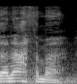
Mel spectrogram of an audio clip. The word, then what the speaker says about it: Anathema: The official pronunciation is Anathema. Anathema. Anathema. Got it. But I prefer any of the other 5 pronunciations that I've heard. You know, in the South they say anathema.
